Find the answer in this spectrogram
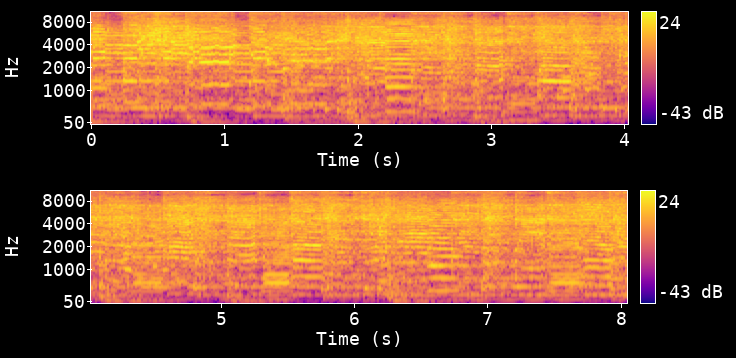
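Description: Loud dance music with a steady beat and a melody on top.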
